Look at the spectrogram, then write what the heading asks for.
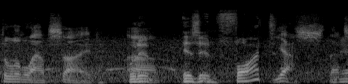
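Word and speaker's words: Pfaadt: Is it fought? Yes, that's how he pronounces it. As in, he fought the law and the law won.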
